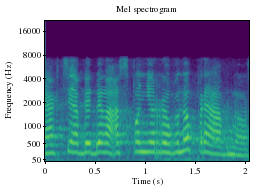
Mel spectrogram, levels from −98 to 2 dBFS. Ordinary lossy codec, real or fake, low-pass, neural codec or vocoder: Opus, 16 kbps; fake; 7.2 kHz; codec, 44.1 kHz, 7.8 kbps, Pupu-Codec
